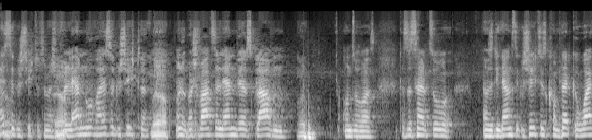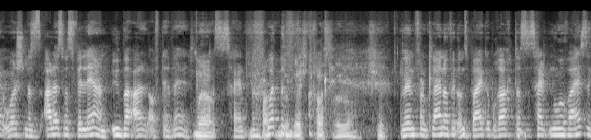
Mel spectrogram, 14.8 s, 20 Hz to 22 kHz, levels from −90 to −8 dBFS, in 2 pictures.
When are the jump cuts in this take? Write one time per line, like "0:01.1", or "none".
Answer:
0:05.9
